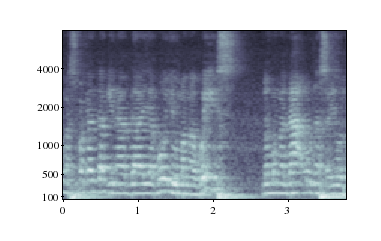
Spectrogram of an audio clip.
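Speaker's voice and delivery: ordinary delivery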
